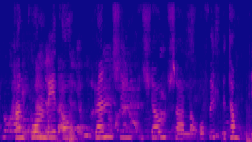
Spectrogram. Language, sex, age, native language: Icelandic, male, 21, Icelandic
